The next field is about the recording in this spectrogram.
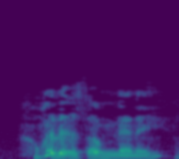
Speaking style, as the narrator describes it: laughed Alan

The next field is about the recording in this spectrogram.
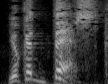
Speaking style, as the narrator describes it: cried the angry woman

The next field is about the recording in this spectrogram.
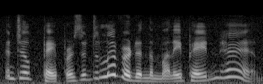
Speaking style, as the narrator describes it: said the purchaser with a chuckle

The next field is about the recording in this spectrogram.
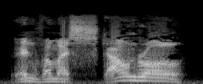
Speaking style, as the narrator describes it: he roared

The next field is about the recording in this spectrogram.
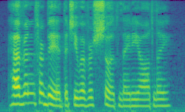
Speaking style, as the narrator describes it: Robert said gravely

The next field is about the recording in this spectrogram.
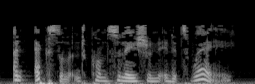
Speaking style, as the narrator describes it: said Elizabeth

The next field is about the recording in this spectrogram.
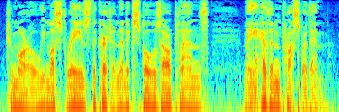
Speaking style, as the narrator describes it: he spoke to himself in an undertone

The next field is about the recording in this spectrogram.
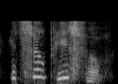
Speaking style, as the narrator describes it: she said, as if in explanation of her sigh

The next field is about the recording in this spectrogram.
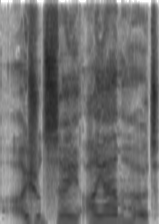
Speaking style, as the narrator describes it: replied Solomon with a groan

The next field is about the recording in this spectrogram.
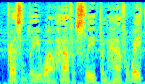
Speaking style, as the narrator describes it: he murmured

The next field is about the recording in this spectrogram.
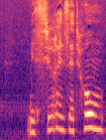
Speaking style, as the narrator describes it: quavered the old concierge

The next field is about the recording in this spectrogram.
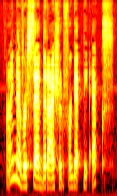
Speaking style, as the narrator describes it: said crossly

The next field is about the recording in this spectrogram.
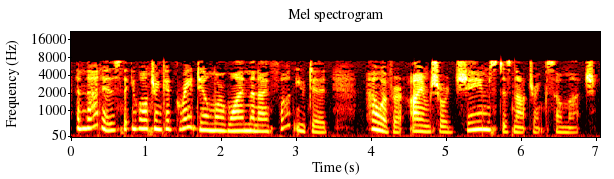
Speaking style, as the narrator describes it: said Catherine warmly

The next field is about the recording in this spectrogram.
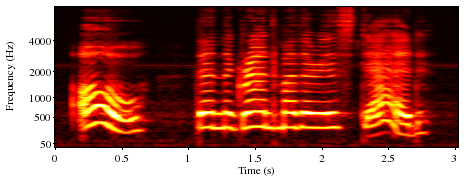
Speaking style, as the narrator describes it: she cried out

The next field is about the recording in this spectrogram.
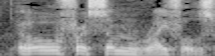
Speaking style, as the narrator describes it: groaned

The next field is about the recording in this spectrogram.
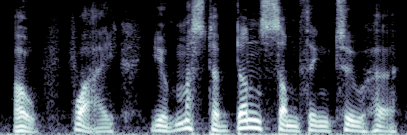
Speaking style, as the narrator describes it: says the mother indignantly

